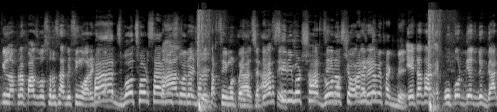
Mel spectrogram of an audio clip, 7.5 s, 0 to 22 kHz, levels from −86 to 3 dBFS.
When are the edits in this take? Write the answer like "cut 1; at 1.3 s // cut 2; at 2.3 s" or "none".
cut 1; at 3.2 s // cut 2; at 6.6 s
